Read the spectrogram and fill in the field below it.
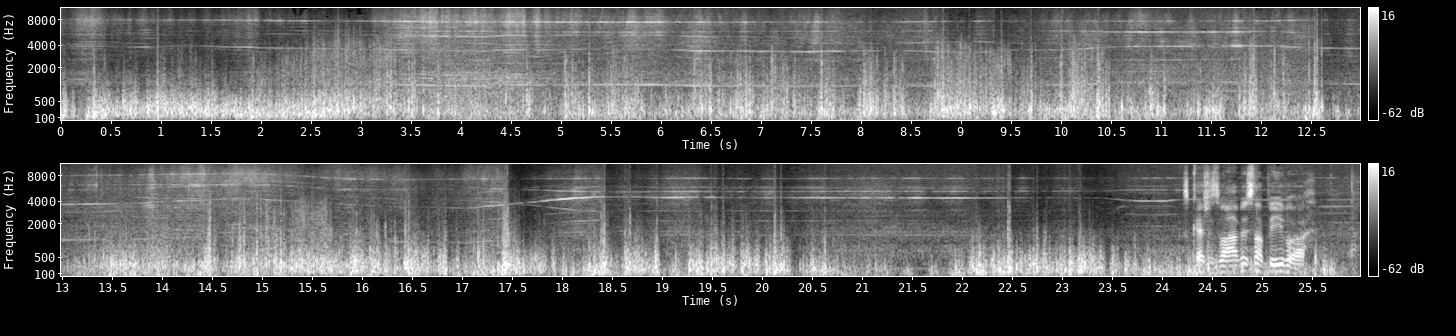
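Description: A model plane's electric motor whines high overhead.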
